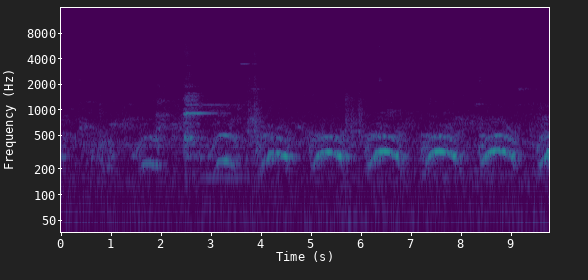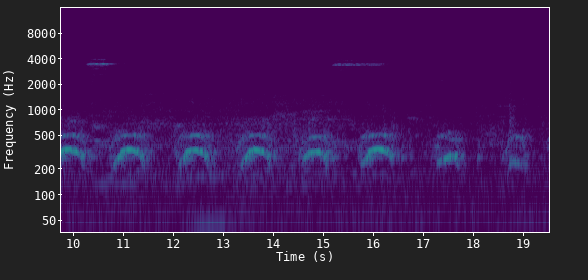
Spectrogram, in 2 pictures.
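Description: A pigeon cooing: a long, regular run of low coos, a little more than one a second, beginning a couple of seconds in.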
